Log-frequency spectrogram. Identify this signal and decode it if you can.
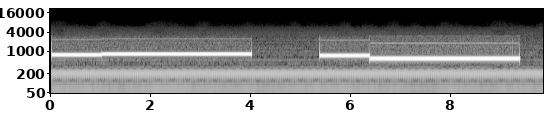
Two-tone page, heard as a one-second tone, then a three-second tone, about 790 then 830 Hz, about 750 then 600 Hz. It is heard from 0.0 to 9.4 s.
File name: Portage 154.385 Paging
